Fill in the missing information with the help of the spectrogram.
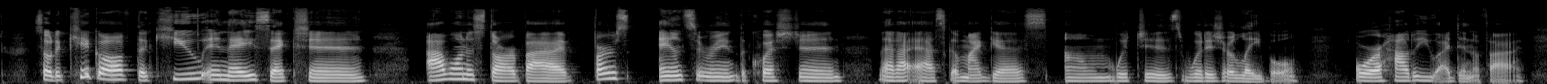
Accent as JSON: {"language": "English", "town": "Cleveland", "region": "Ohio", "country": "United States", "tie": "born or raised there", "moved": "as an adult", "lives_now": "Charleston, United States", "said": "Born and raised in Cleveland, Ohio. I actually didn't leave Cleveland until 2010. I've been in Charleston since 2010."}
